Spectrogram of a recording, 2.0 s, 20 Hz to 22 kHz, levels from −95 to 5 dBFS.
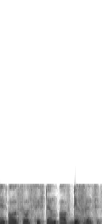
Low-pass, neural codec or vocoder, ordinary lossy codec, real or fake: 7.2 kHz; codec, 16 kHz, 16 kbps, FreqCodec, smaller model; AAC, 16 kbps; fake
